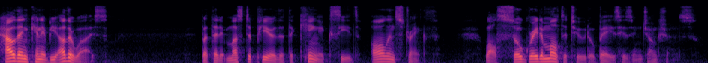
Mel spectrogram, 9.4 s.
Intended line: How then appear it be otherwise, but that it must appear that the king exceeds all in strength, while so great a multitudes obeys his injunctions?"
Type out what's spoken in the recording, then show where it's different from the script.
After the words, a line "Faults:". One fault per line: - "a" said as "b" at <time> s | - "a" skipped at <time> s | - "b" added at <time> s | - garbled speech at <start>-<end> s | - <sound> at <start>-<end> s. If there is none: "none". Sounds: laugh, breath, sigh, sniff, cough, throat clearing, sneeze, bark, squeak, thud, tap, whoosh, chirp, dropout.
How then can it be otherwise, but that it must appear that the king exceeds all in strength, while so great a multitude obeys his injunctions?"
Faults:
- "appear" said as "can" at 0.4 s
- "multitudes" said as "multitude" at 7.3 s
